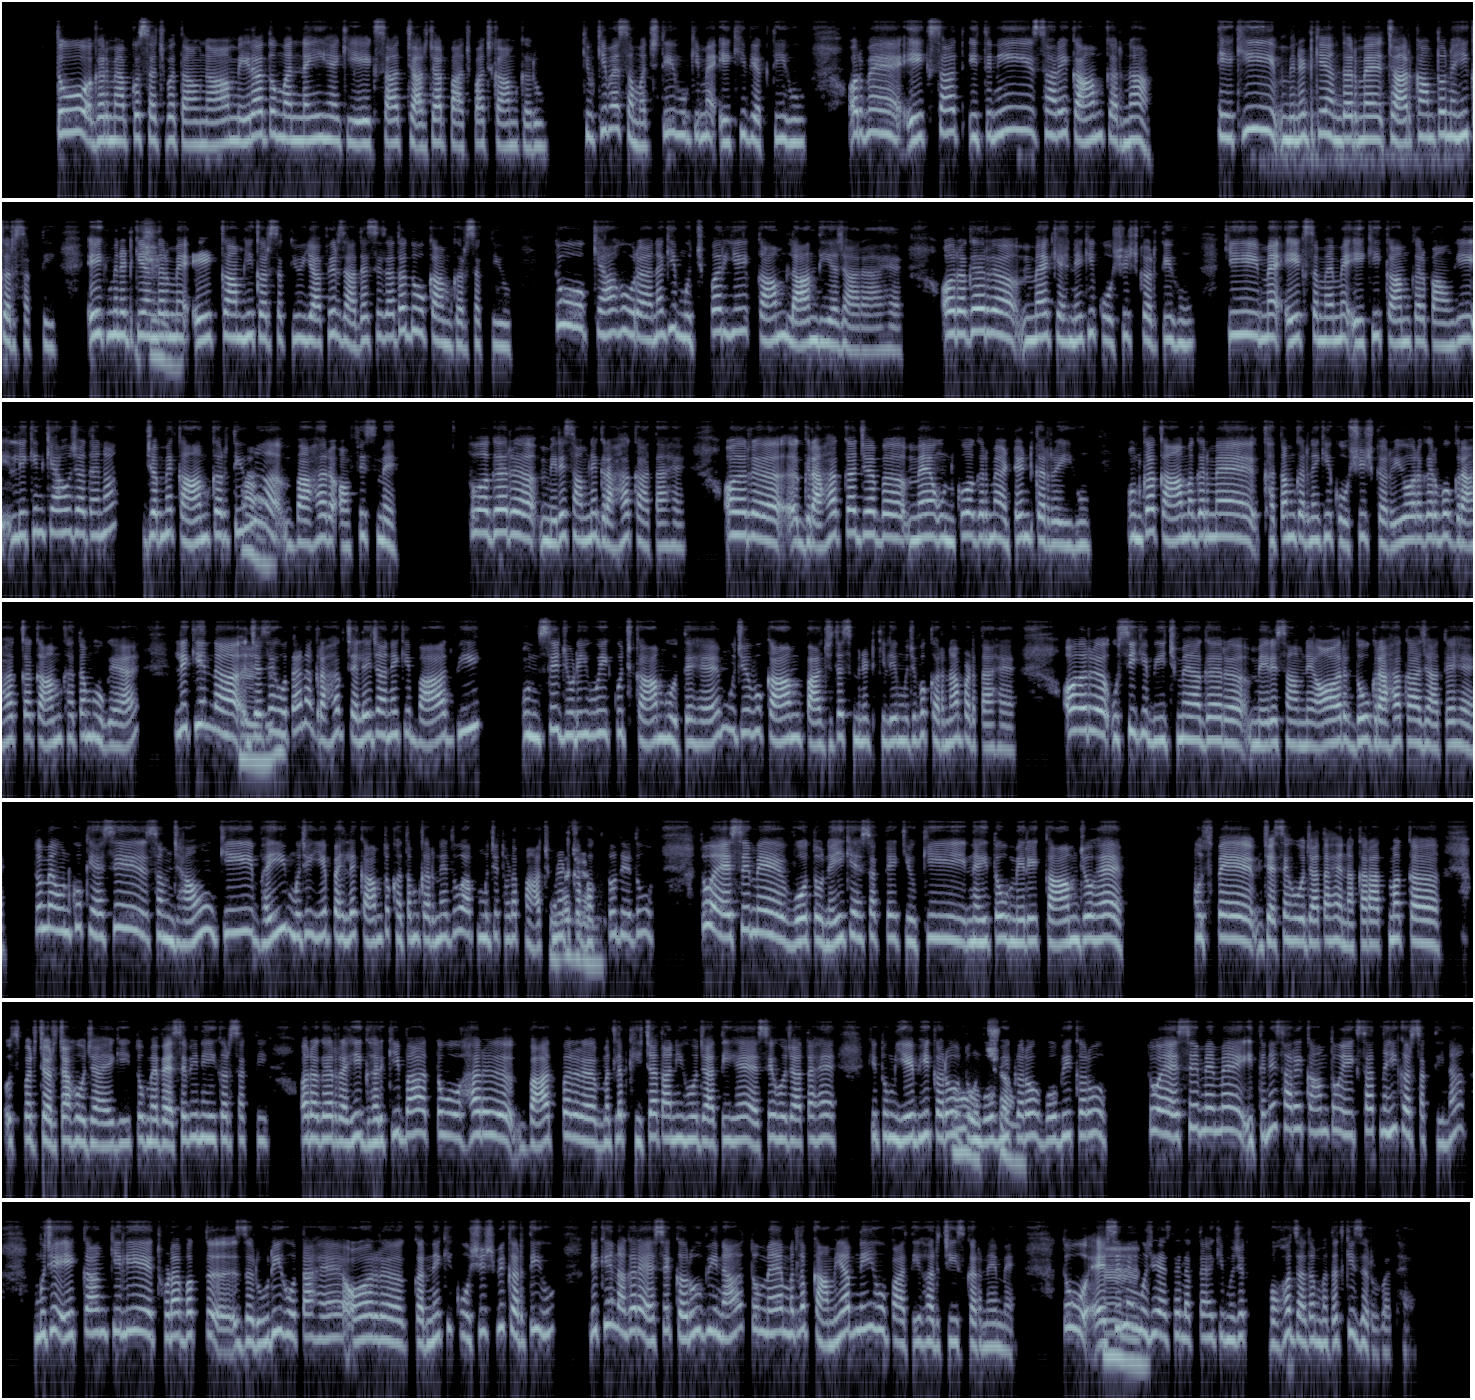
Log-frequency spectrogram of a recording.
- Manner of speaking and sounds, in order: in English: "ऑफ़िस"; in English: "अटेंड"
- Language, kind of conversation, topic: Hindi, advice, एक ही समय में कई काम करते हुए मेरा ध्यान क्यों भटक जाता है?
